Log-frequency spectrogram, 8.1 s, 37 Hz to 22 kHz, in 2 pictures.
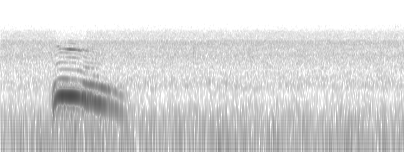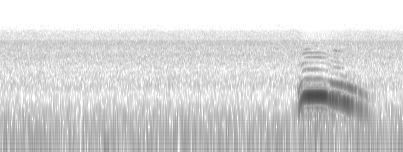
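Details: An Eurasian eagle-owl (Bubo bubo) gives two deep, downward-slurred hoots about six and a half seconds apart, each under a second long, over a faint steady hiss; recorded 7 October 2020, Spain.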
